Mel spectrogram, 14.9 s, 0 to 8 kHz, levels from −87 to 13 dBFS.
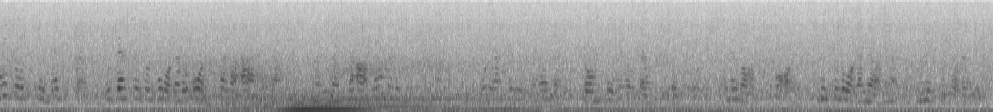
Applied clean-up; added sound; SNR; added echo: none; Stream; -2 dB; reverberation time 0.2 s.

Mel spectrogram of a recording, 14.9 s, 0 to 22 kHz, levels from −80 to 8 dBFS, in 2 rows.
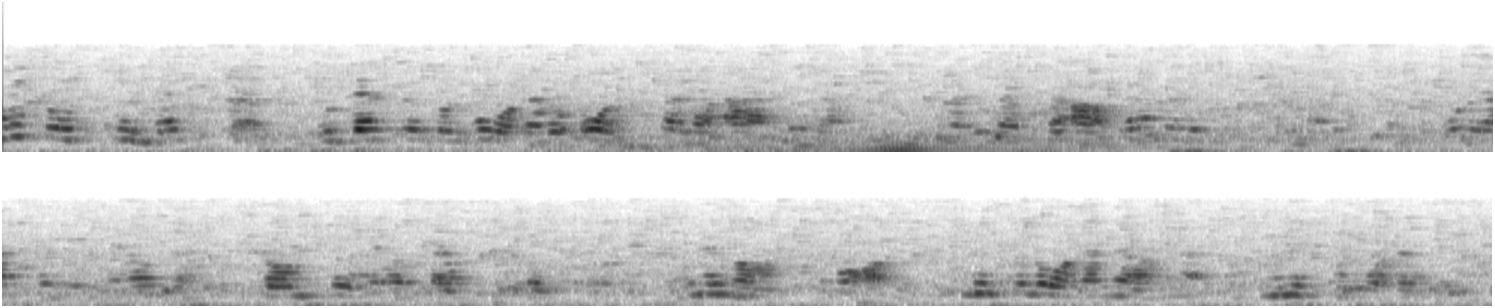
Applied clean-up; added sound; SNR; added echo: classical method WPE with log-MMSE.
